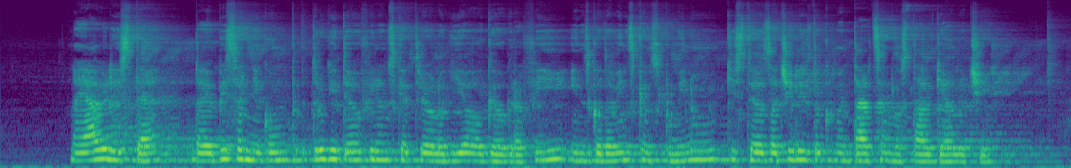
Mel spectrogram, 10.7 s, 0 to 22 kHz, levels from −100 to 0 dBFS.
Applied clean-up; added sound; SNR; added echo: none; none; none; reverberation time 1.8 s.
